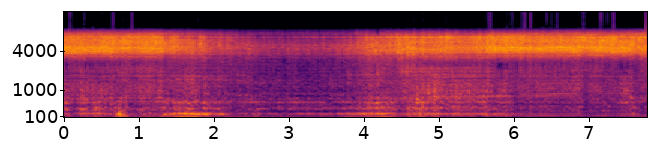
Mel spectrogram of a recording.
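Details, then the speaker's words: Engine under hard revving, heard from the front of the engine bay: a loud, steady, high-pitched metallic hiss from the turbo that fades and swells with the revs. The customer heard it on acceleration, and the turbo wastegate is stuck shut. "तो उस condition में गाड़ी से engine के side से metallic नॉज स करके एक आवाज आ रहा है तो मैं एक बार रेस करता हूं"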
